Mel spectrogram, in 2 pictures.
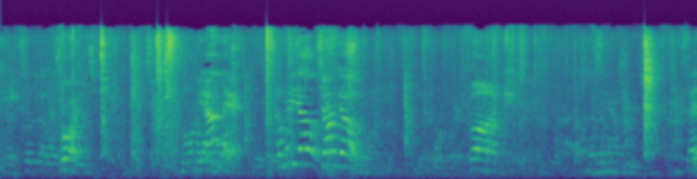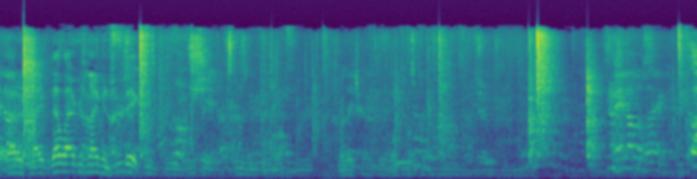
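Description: Metal ladders rattle and clank as wrestlers climb them.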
